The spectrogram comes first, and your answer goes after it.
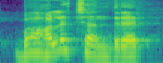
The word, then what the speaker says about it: பாலசந்திரன்: என்றும் சொல்லலாம் அடுத்த பெயர் பாலசந்திரர் உச்சரிப்பை கவனிக்க வேண்டும் பாலசந்திரா முதல் எழுத்து பால்லை இப்போது பாலசந்திரன் என்று என்ற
